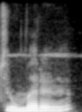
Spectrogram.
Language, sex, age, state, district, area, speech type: Punjabi, male, 18-30, Punjab, Hoshiarpur, urban, spontaneous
